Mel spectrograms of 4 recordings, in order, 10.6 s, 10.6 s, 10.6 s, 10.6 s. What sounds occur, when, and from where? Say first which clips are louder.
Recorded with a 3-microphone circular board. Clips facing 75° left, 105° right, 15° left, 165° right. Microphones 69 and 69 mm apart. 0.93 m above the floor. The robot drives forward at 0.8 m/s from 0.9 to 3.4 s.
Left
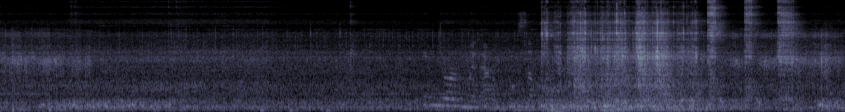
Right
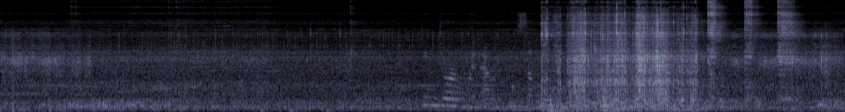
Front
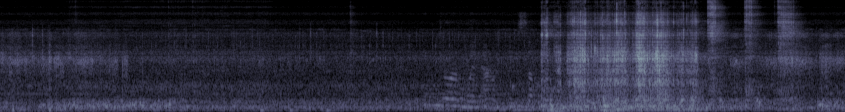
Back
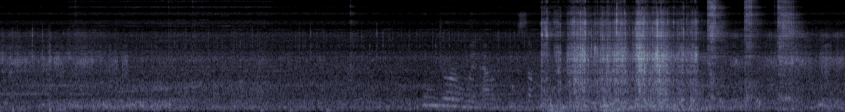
5.3 s a woman speaking: right 2 dB, back 4 dB; 170° right, 2.0 m
6.8 s crumpling: right 5 dB, front 1 dB; 80° right, 1.1 m
8.8 s tape being pulled: even, back 1 dB; straight behind, 2.5 m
